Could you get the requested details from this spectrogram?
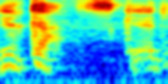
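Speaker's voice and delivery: small creature voice. Voicing a small masked creature encouraging a wounded character: voice of a small wasp-masked creature. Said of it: "Is it Danny DeVito?".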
